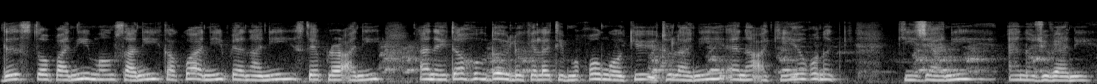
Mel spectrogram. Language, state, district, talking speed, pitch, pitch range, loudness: Sumi, Nagaland, Kohima, 140 wpm, 220 Hz, 210-240 Hz, -15 LUFS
